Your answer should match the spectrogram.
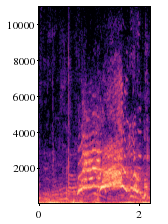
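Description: A woman shrieking in fright, startled by a person hidden in a bush disguise, one high-pitched scream of a little over a second starting near the middle, over a steady low rumble.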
